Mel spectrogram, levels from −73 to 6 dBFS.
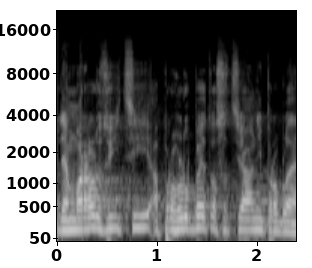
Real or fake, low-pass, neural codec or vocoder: real; 14.4 kHz; none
